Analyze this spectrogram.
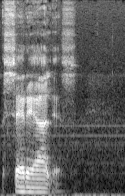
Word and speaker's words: cereales: This should really, EA should really be pronounced separately. Cereales. These, but by many speakers, those two letters are pronounced as if this first E were an I, cereales. But I accept it either way if you said it cereales or cereales.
